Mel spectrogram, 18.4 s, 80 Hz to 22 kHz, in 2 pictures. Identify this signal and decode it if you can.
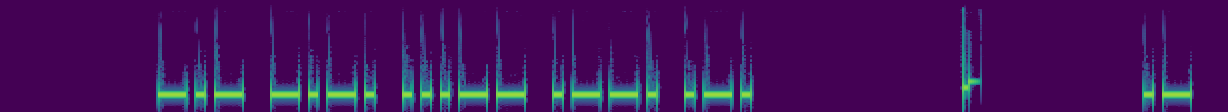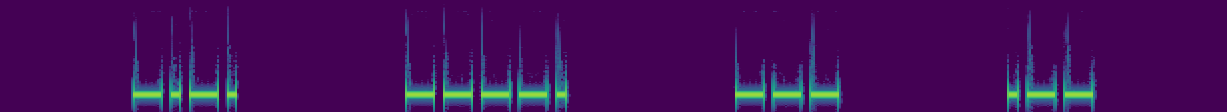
Morse code, heard as a keyed tone, about 17 wpm, spaced as for 9 wpm, 700 Hz. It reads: KC3PR AC9OW
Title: USA Call Signs - 5 Characters - 6x Character Spacing - 17wpm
